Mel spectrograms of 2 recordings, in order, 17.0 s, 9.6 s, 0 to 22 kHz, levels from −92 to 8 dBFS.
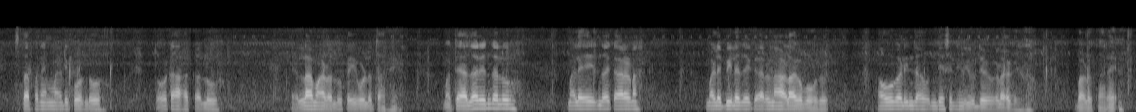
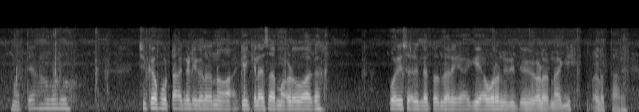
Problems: background sounds at intervals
